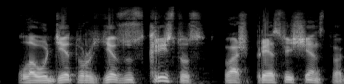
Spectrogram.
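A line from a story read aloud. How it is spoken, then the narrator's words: Priest barking loudly. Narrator (Russian): гаркнул патер Йошт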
